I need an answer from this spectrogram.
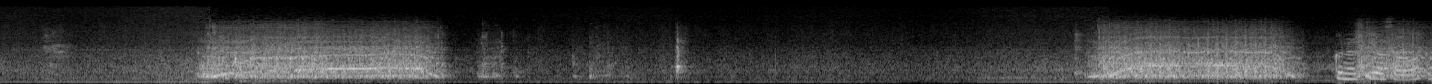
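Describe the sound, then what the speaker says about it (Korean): A sewing machine runs in two loud, steady bursts of stitching on a newborn's baby garment, with quieter handling noises and a short click between them and a brief third burst at the end. "박음질 시작하세요."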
